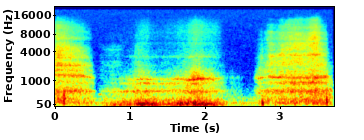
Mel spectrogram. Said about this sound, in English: dude, I'm doing some deep breathing exercises.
